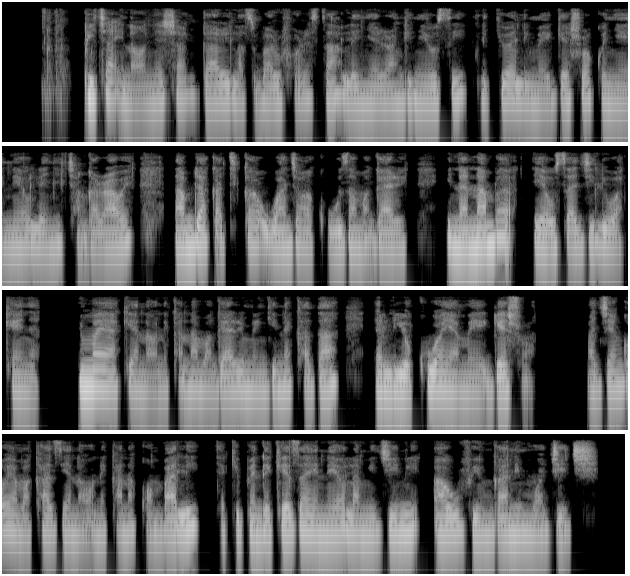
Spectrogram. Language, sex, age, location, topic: Swahili, female, 25-35, Nairobi, finance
